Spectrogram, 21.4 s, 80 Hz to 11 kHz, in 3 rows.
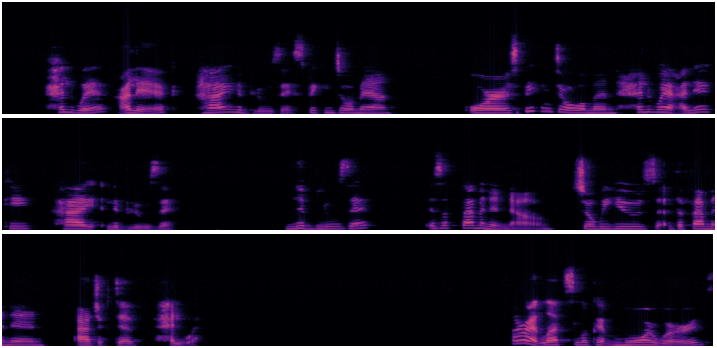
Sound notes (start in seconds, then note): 0.2 in Arabic; 6.7 in Arabic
